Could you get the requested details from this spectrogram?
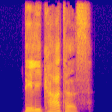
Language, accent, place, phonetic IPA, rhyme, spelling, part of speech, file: German, Germany, Berlin, [deliˈkaːtəs], -aːtəs, delikates, adjective, De-delikates.ogg
- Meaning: strong/mixed nominative/accusative neuter singular of delikat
